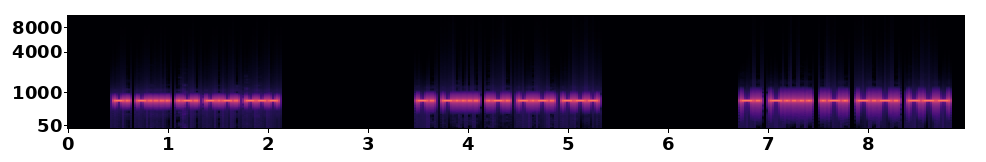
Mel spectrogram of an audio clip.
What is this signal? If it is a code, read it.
Morse code, heard as a keyed tone, about 36 wpm, 700 Hz. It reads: N6RCO N6RCO N6RCO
